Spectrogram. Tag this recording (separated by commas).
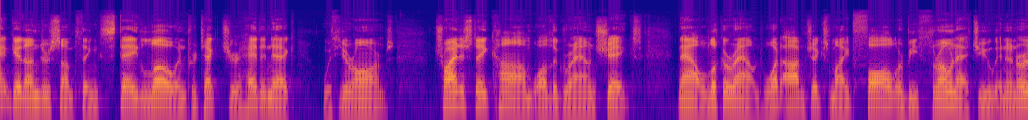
Speech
